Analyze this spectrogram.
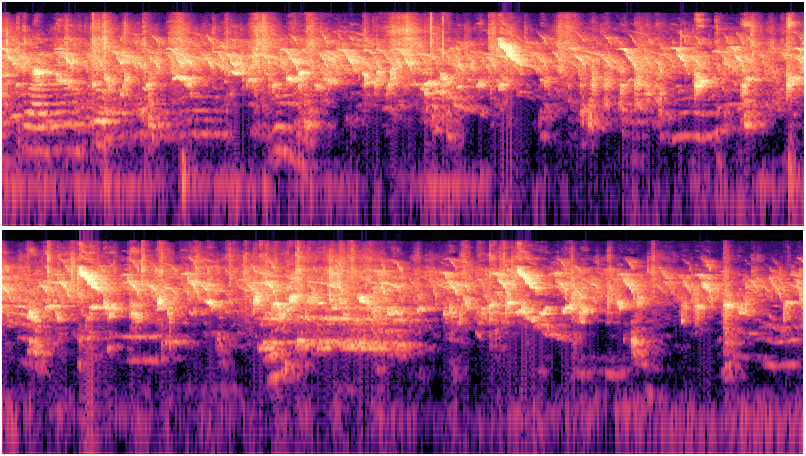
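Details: Sooty-headed bulbul, yellow-vented bulbul and white-eye singing together in the morning: a dense, overlapping chorus of quick high chirps, twitters and short whistled phrases, with a faint low hum early on.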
